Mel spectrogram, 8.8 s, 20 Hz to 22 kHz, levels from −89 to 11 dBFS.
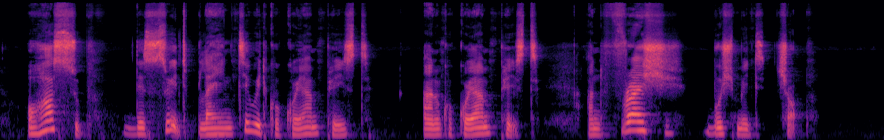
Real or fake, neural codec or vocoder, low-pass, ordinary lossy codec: fake; vocoder, 48 kHz, 128 mel bands, Vocos; none; none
